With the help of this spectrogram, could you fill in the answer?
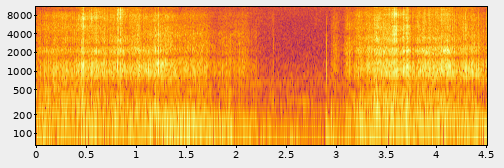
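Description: Long pink nails scratch and tap a small spiral-bound notebook with a lime green cover, likely cardboard, held upright close by. A dense, bright, crackly scratching runs over a low rumble, then drops away for a moment before a sharp tap, and the scratching starts up again.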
